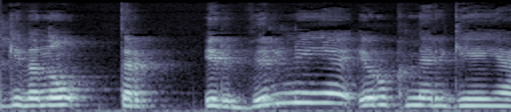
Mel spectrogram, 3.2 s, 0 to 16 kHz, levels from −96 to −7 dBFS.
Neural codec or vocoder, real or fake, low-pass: none; real; 14.4 kHz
